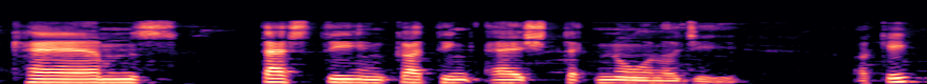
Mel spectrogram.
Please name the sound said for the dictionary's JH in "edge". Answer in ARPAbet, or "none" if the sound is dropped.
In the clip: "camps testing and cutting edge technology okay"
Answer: SH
